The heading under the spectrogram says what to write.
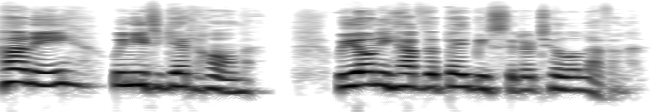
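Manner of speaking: a pretend wife pulling him away; Carla playing wife. Carla bails Ryan out.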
